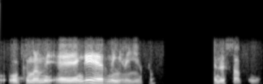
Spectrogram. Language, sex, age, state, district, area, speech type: Tamil, male, 30-45, Tamil Nadu, Cuddalore, rural, conversation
